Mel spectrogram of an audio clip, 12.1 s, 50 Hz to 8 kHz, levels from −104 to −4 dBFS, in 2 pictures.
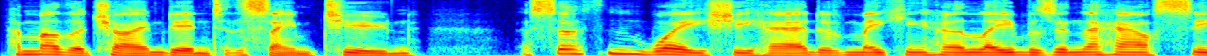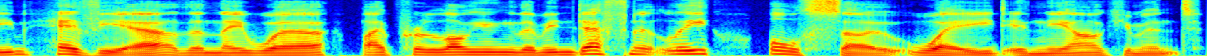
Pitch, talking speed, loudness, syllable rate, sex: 125 Hz, 170 wpm, -18 LUFS, 4.8 syllables/s, male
